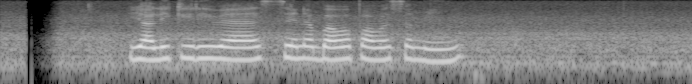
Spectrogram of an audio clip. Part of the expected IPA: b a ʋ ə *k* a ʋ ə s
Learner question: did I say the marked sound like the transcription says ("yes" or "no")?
no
